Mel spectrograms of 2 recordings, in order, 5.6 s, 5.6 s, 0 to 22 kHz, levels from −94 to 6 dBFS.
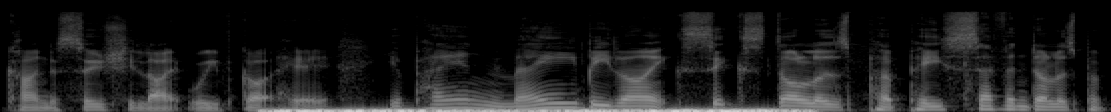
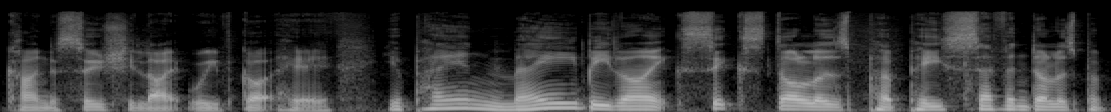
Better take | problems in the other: second | low rumble; loud; from 1.5 to 4 s; 8 dB below the speech

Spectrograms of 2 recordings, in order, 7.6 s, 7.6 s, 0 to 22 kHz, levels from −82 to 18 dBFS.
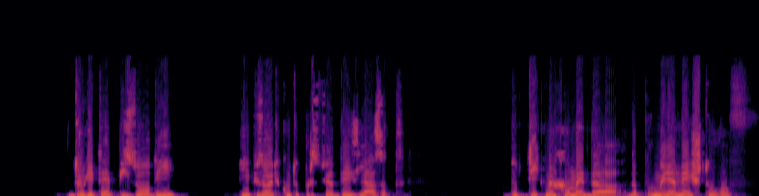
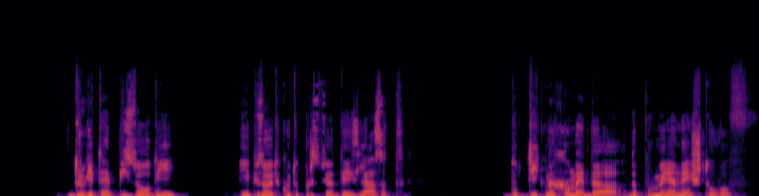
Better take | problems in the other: second | distortion; slight; 5% of the sound clipped

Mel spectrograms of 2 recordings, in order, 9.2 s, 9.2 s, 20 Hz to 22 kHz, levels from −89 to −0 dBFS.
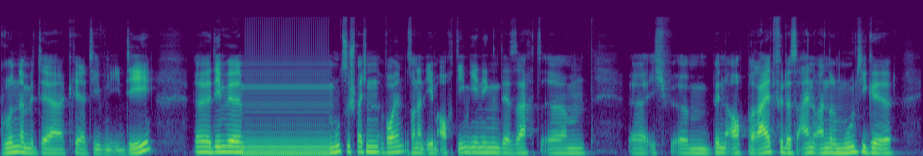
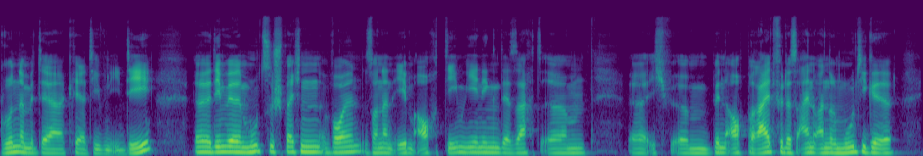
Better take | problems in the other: second | audio freezing; at 2.5 s for 1 s

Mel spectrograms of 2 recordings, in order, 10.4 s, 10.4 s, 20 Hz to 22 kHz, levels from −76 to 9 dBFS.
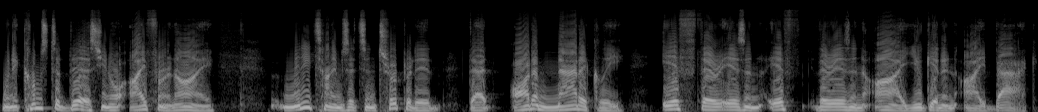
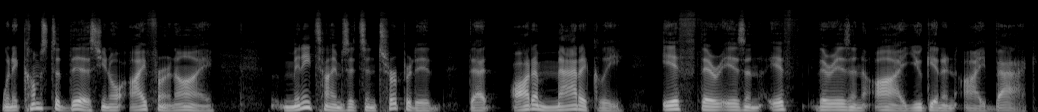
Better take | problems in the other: second | distortion; heavy; 7 dB below the speech

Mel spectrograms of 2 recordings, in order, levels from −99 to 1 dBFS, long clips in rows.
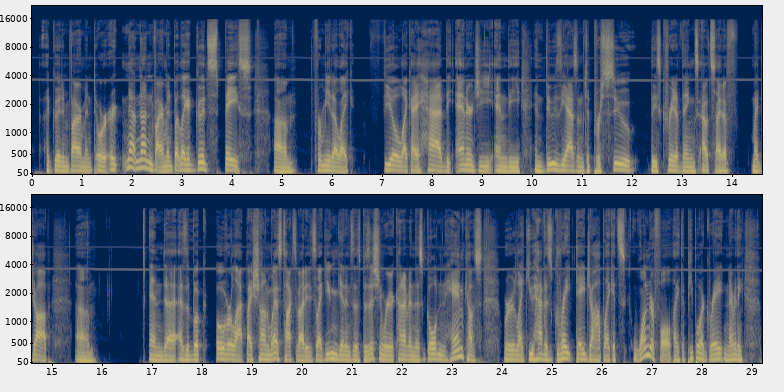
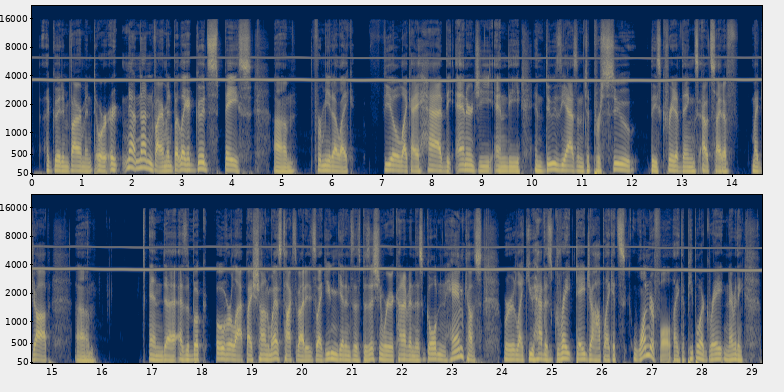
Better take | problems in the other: first | high-pitched whine; loud; throughout; 3.5 kHz, 10 dB below the speech; faint in the first

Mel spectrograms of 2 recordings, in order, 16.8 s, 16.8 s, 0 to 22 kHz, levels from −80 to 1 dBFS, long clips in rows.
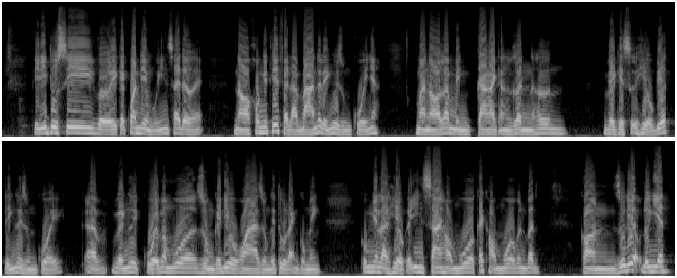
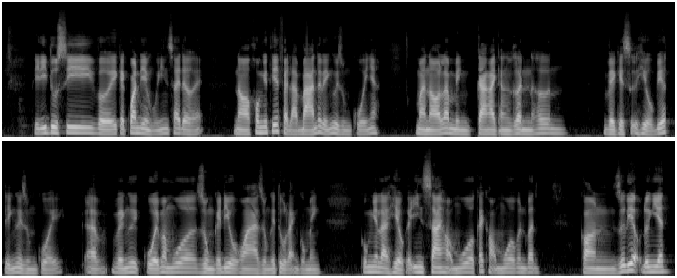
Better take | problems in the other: second | distortion; heavy; 7 dB below the speech

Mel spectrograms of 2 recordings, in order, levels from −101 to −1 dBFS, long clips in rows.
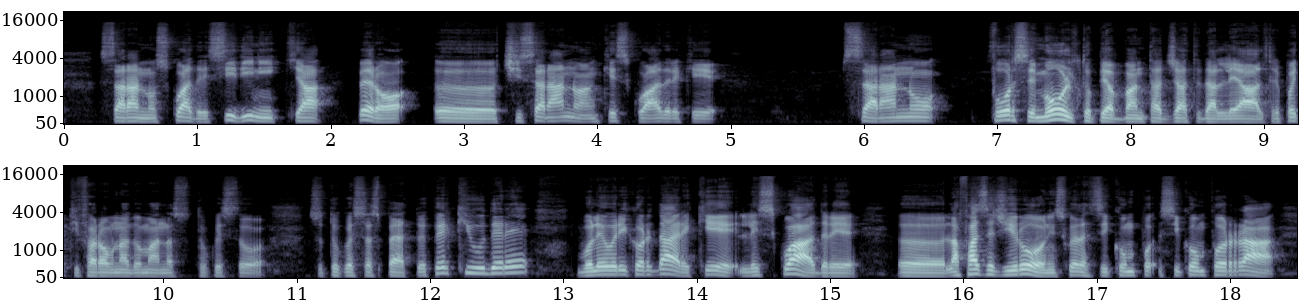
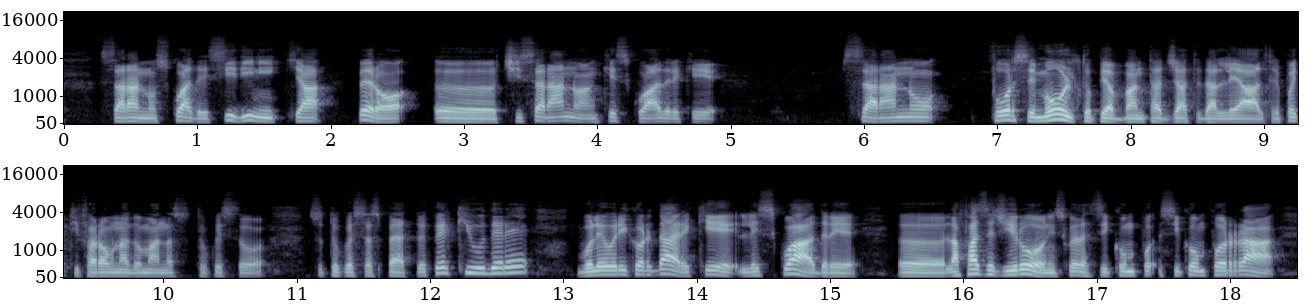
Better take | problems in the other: first | muffled; slightly; fading above 4 kHz

